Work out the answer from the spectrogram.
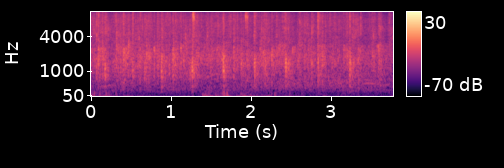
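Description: A crowd applauds as two people are called up onto a stage, giving a soft, sustained patter of many overlapping claps with a few sharper individual hits standing out, holding at an even level throughout.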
